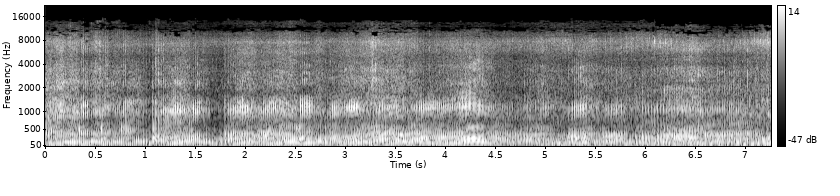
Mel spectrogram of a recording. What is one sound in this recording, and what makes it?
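A dirt bike engine revs and buzzes up close, rising and falling in pitch.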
